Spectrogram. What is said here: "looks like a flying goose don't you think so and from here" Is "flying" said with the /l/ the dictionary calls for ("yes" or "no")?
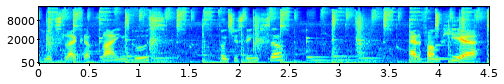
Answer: yes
